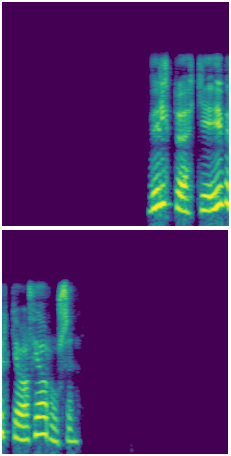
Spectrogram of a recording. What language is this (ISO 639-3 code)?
isl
